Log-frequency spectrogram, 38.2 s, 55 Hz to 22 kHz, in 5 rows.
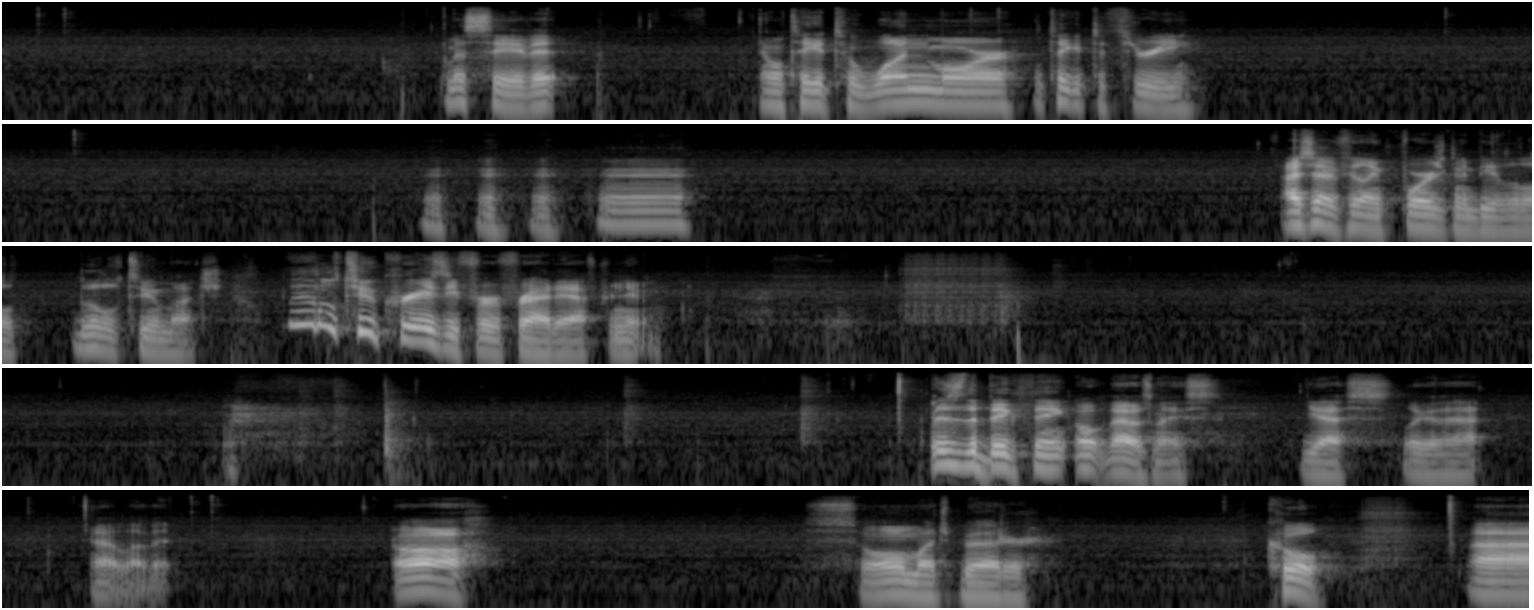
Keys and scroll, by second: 0.3 space, 2.9 super+s.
